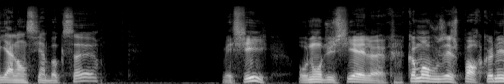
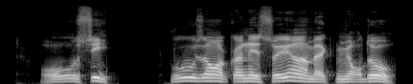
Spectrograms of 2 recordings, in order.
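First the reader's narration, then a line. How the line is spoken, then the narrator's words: Friendly exclamation. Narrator (French): s'écria Sherlock Holmes d'une voix avenante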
